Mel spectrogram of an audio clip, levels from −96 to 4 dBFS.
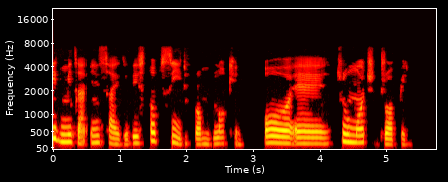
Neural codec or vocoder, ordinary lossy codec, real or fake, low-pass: none; none; real; 7.2 kHz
